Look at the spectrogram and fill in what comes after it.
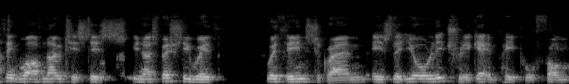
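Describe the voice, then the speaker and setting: Talking at a fairly quick pace, a man with a London accent keeps a medium pitch and fairly even intonation. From London, England. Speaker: podcast host and author. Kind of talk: casual chat. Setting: live video call. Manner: halting.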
